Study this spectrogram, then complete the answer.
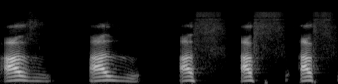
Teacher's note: জিভের আগাটা সামনের উপরের দুই দাঁতের আগার সাথে লেগে উচ্চারণ হবে।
